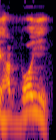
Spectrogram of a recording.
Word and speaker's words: हरदोई: गांव के लोग अभी भी हरदोई अब तो हरदोई कहने लगे हैं ना हरदोई राह साइलेंट कर देते हैं छुपा देते हैं।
